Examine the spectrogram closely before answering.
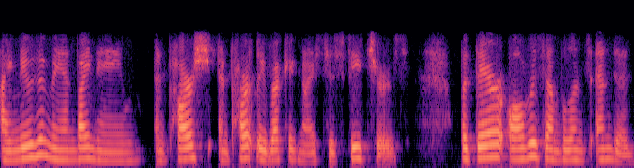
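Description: With a normal speaking voice, a woman talks at a moderate pace, fairly low in pitch and with fairly even intonation. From US South. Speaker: twelve-step group member. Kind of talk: reading aloud. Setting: phone call.

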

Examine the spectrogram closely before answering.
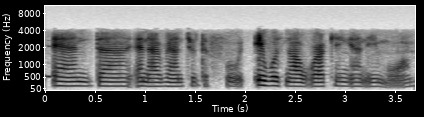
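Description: A woman with a fairly low pitch speaks fairly slowly in a monotone, flat intonation. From immigrant, came at fifteen. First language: non-English. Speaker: twelve-step meeting member. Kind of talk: phone meeting share. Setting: phone call.

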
